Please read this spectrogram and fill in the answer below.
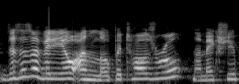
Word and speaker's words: L'Hospital: is a video on lal's Rule now make sure you pronounce it right you don't pronounce the s in it it's not Hospital's rule Lal now this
